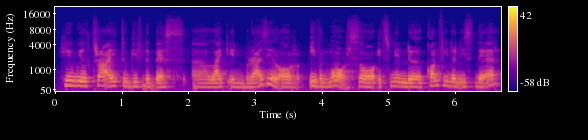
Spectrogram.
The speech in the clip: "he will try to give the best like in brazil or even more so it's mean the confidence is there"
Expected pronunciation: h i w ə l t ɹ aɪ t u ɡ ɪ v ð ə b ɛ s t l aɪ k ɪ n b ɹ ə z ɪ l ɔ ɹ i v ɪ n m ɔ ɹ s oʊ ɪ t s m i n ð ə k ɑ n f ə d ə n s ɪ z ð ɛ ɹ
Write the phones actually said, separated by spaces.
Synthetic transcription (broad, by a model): h i w ə l t ɹ aɪ t u ɡ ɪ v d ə b ɛ s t l aɪ k ɪ n b ɹ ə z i l ɔ ɹ i v ɪ n m ɔ ɹ s oʊ ɪ t s m i n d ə k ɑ n f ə d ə n ɪ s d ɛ ɹ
